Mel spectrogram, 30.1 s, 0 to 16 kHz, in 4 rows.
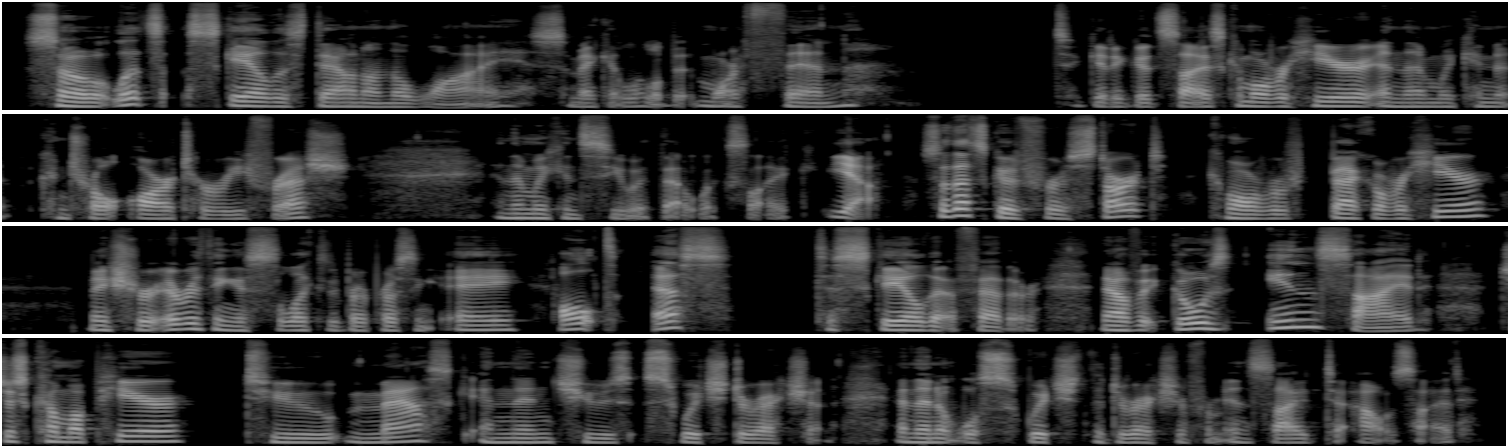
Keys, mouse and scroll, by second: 1.1 s, 6.0 drag, 8.0 ctrl+r, 9.5 click, 9.8 Tab, 10.5-11.0 scroll up 3, 11.3-11.7 scroll down 1, 11.7-12.0 scroll up 1, 12.0 scroll down 3, 12.5-12.9 scroll up 2, 13.5 middle click, 16.7 a, 18.3 alt+s, 23.3-24.5 scroll up 5, 24.5-26.8 drag, 28.6-30.1 drag.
